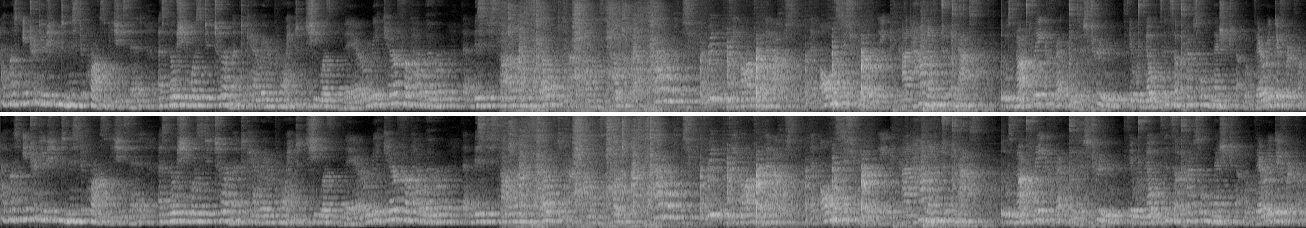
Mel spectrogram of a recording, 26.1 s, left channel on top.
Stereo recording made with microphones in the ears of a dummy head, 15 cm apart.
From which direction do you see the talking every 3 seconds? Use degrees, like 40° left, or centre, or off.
30° left, 30° left, 20° left, centre, centre, 10° left, 30° left, 30° left, 30° left.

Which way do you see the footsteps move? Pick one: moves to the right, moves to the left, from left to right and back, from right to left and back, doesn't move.
from left to right and back.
